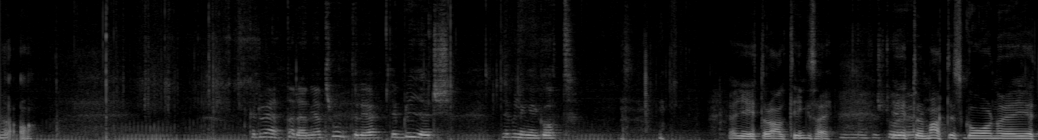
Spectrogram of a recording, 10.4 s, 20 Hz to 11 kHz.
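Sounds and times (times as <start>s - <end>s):
speech: 0.0s - 0.2s, 2.5s - 5.8s, 7.3s - 10.3s
cat purring: 0.0s - 10.3s.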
